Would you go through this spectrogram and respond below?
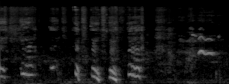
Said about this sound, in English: Feed your dog or whatever is wrong with your dog. I don't ever want to hear whimpers from that dog ever again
